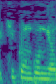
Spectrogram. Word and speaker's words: chikungunya: of this name and why is it called chikungunya? Why is it called that? Chikungunya. You're pronouncing it very well.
